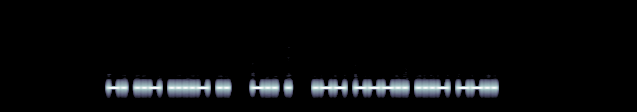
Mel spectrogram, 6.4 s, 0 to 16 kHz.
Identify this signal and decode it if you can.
Morse code, heard as a keyed tone, about 36 wpm, 700 Hz. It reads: NU4I DE W8VZ
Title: USA Callsign DE Callsign - 4 Characters - 35wpm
